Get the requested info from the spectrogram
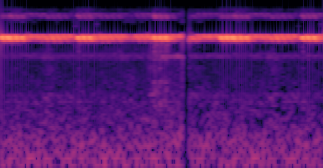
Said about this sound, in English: Just, you know, it's crickets when we say, who wants to take the lead on this? And, you know, and maybe we can insert some funny cricket noises right there.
